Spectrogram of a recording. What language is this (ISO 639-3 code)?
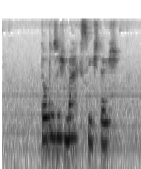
por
